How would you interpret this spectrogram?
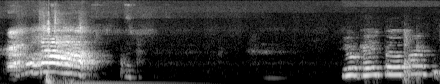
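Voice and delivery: goofy muffled sock puppet. Pretend. Puppet play.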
